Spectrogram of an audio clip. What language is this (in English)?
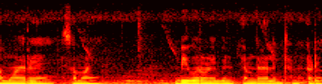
Santali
